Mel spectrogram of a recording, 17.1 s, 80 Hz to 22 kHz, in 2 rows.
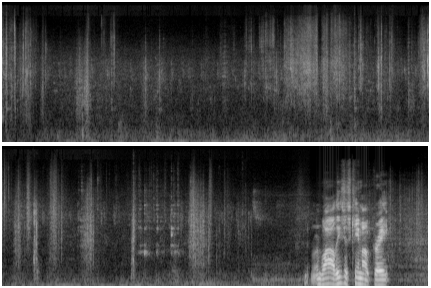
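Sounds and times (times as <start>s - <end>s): paper crinkling and tearing: 0.0s - 0.9s, 4.4s - 13.5s, 15.6s - 17.0s
tape and paper peeling off: 0.0s - 2.4s, 4.4s - 13.5s, 16.0s - 17.0s.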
